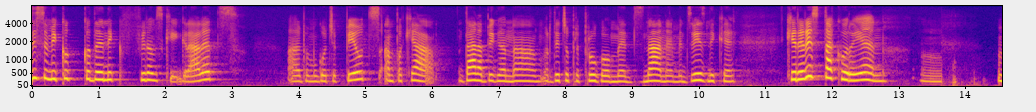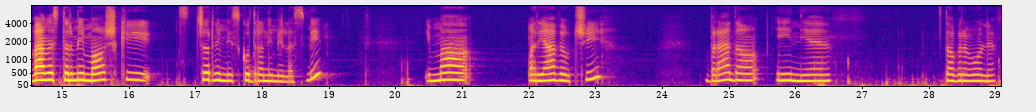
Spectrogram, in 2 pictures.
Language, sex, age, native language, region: Slovenian, female, 18-29, Slovenian, Central Slovenia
